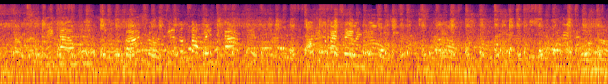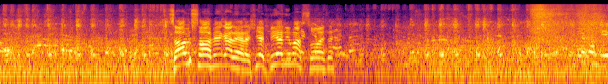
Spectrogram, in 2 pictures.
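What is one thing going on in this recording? People chatter outdoors in the background.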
